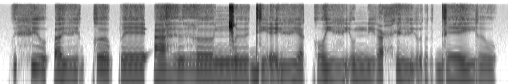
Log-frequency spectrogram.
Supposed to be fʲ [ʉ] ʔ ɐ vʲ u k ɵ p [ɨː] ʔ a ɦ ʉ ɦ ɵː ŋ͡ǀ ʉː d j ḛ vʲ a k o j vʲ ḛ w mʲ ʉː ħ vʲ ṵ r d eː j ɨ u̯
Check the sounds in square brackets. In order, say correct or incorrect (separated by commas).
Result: incorrect, incorrect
